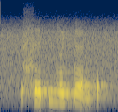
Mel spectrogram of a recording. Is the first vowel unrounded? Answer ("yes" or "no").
yes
